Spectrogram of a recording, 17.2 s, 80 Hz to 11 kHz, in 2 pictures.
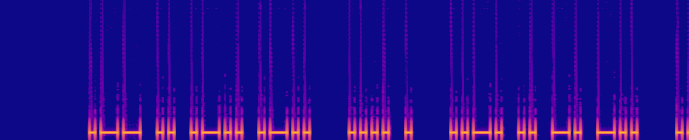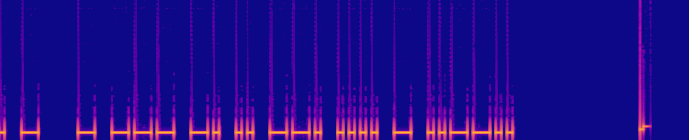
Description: Morse code, heard as a keyed tone, about 17 wpm, 700 Hz. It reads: WILL HE FIND IT TONIGHT?
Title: Sentences from Top 600 Words 17wpm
